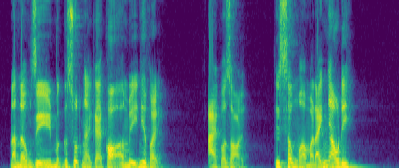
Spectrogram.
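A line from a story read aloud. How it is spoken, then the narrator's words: Yelling. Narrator (Vietnamese): Số 4 quát tháo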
